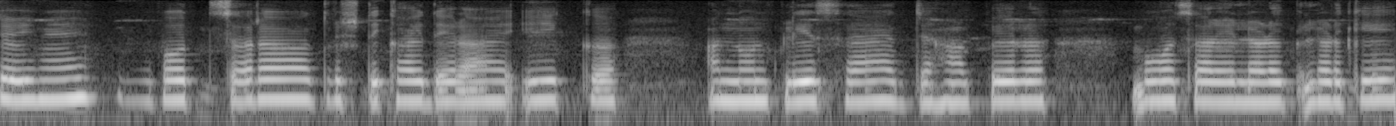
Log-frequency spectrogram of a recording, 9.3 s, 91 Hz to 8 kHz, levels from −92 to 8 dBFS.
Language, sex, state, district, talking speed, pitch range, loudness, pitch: Hindi, female, Delhi, New Delhi, 130 wpm, 215-230 Hz, -17 LUFS, 220 Hz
